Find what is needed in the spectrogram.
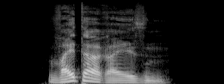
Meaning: to continue travelling
- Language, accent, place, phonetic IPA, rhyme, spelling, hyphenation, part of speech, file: German, Germany, Berlin, [ˈvaɪ̯tɐˌʁaɪ̯zn̩], -aɪ̯zn̩, weiterreisen, wei‧ter‧rei‧sen, verb, De-weiterreisen.ogg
